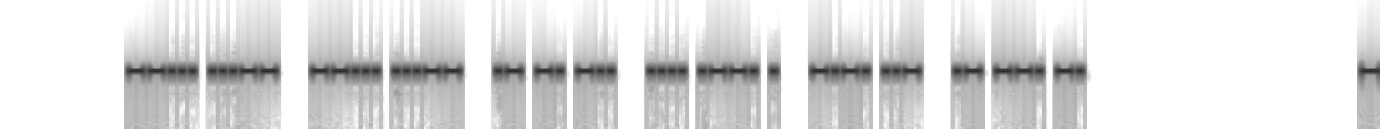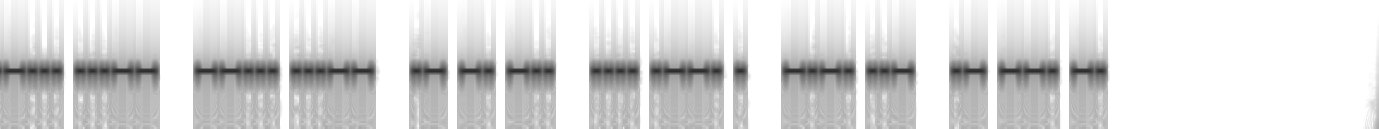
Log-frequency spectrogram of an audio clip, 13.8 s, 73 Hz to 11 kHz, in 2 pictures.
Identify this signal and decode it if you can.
Morse code, heard as a keyed tone, about 50 wpm, 700 Hz. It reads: 73 73 AND HPE CU AGN 73 73 AND HPE CU AGN
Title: Speed-Racing Common QSO Phrases - 40wpm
